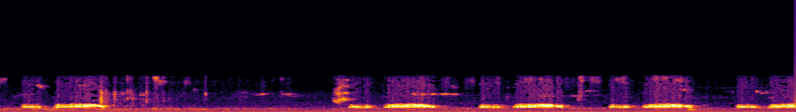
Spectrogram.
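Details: Caged Chinese hwamei in a hanging breeding cage, singing repeated short rich warbled phrases about every second, with scattered higher notes and a constant low hum.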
